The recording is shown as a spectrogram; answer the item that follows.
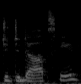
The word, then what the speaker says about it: Dobski: Dobski. That's actually how you pronounce my name.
